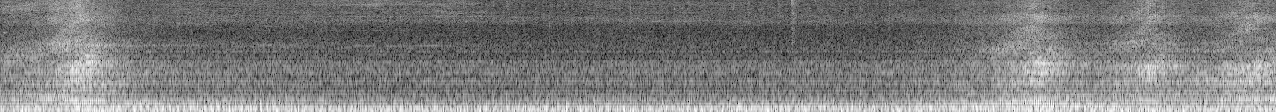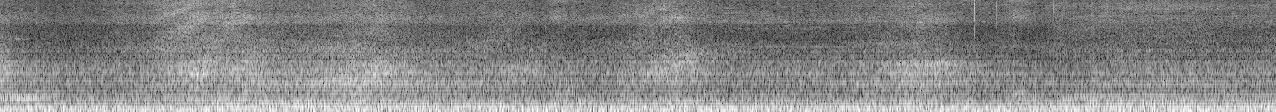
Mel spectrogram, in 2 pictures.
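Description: Dense road traffic crawls through a jam in Bali, with a constant loud low rumble of car and motorcycle engines and occasional revving surges rising over the drone.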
